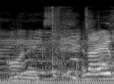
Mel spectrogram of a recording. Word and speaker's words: Onyx: Well, I was pronouncing it Oinks because years and years ago, William told me it was Oinks. Apparently, I shouldn't have trusted him because it's Onyx.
